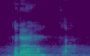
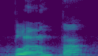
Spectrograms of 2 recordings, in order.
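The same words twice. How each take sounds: First: The word is said with an R after p. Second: The word is said with an L after p.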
